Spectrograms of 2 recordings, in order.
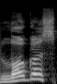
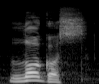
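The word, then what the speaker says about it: λόγος: this is a word logos meaning word this is our accent which means that we will need to stress this letter this syllable as we read it first let's name every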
